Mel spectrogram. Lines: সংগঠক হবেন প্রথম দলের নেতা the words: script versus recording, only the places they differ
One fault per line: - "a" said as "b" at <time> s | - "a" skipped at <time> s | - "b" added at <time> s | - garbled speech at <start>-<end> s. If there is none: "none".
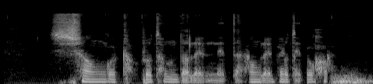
- "হবেন" skipped at 1.4 s
- garbled speech at 2.5-3.3 s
